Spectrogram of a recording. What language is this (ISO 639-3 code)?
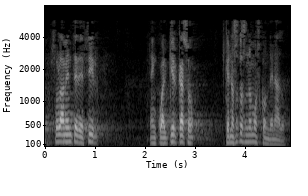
spa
